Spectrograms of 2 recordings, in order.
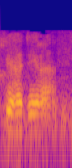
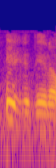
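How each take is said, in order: First: The opening vowel is a u sound. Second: The opening vowel is an i sound. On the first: The speaker calls it wrong. "قاعد يضم الياء يهدينا يا كامل لحن" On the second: The speaker calls it right. "هي همزة واحدة ومكسورة"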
